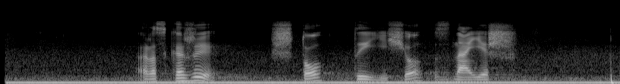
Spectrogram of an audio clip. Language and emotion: Russian, positive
